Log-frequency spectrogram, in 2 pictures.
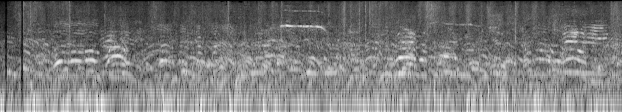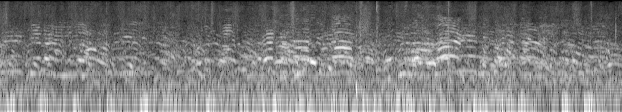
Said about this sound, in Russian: А мне там послышалось э, какие-то фоновые крики «Еда, еда». Что то Нет, это? я не знаю. Это была организация, которая называется э, вольные люди, там, или свободные, наверное, правильно перевести.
